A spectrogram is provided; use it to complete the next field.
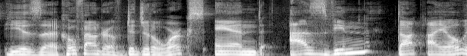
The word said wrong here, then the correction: Ashwin: Is that pronounced correctly, Mirko? – Oh, we say Ashwin because it sounds more like Hindu Sanskrit.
